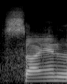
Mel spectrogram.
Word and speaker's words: sign: Sign language, okay? G is silent.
